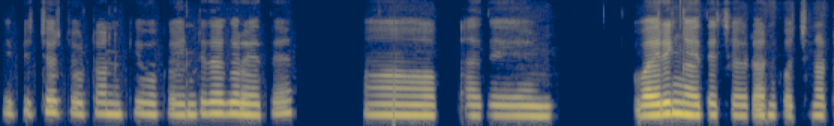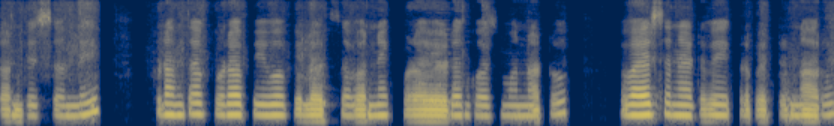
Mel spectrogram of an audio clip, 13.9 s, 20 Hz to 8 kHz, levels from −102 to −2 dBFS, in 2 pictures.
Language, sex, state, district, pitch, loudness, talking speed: Telugu, female, Andhra Pradesh, Chittoor, 205 Hz, -30 LUFS, 120 wpm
